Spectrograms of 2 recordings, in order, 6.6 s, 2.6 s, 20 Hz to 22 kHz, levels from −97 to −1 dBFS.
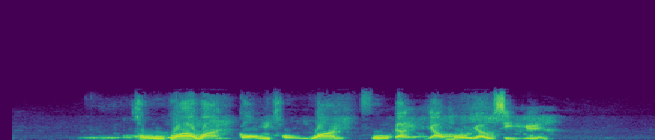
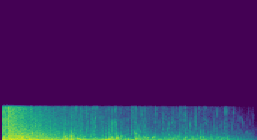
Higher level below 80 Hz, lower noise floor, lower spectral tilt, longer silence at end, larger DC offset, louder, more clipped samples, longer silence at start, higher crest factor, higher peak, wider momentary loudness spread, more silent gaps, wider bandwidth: second, -60 dBFS vs -14 dBFS; first, -63 dBFS vs -35 dBFS; second, -4 dB/octave vs -7 dB/octave; first, 1.05 s vs 0.3 s; neither; about the same, -13 LUFS vs -13 LUFS; second, under 0.1% vs 1%; first, 0.8 s vs 0 s; about the same, 14 dB vs 12 dB; about the same, 0 dBFS vs 0 dBFS; second, 15 LU vs 21 LU; neither; first, 8 kHz vs 5.4 kHz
